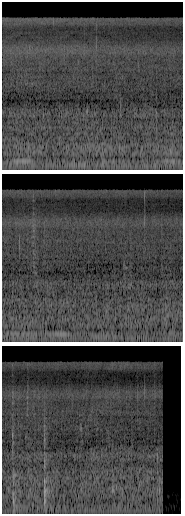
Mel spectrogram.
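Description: Hot oil sizzling steadily as grated-potato balls deep-fry, with a couple of faint clicks. The sound cuts off suddenly near the end.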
